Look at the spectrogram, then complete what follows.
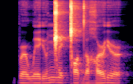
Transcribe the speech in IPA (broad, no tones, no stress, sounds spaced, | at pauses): p ə˞ w e ɾʲ ʊ ŋ͡ǁ e ǀ ɔ d ɤ ʁ ə˞ ɾʲ ə˞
